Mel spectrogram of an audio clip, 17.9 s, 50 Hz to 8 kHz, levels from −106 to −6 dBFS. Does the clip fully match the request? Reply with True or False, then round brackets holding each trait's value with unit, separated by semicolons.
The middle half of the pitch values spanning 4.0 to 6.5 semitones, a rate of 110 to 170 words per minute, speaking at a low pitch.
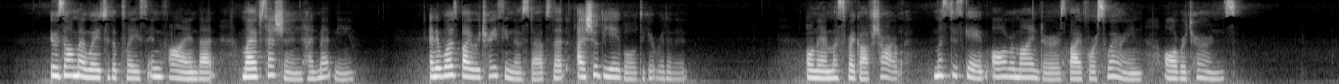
False (4.6 semitones; 160 wpm; 210 Hz)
